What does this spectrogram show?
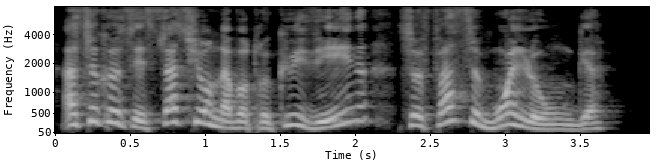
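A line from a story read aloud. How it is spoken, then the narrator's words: Curt reply. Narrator (French): répondit sèchement Mademoiselle Alice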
